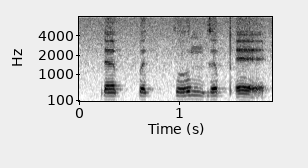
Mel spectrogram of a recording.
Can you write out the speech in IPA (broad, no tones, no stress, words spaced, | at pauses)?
ɾɜpːəkːo ŋɡə pʼɛ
